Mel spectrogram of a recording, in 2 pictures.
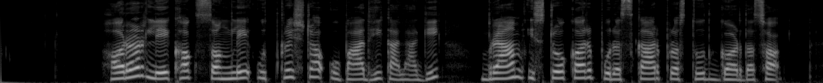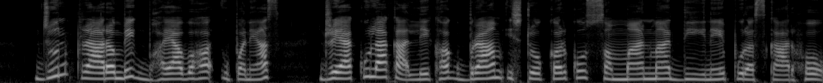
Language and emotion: Nepali, neutral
